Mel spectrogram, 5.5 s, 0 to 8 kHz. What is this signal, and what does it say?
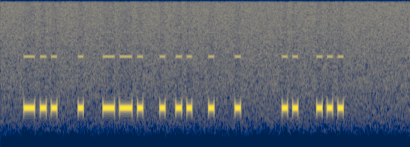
Morse code (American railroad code), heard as a keyed tone, hand-sent with a straight key, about 800 Hz. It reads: DEGREE IS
